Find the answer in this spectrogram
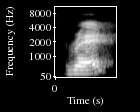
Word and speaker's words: read: Here, please remember the past tense of read is also same spelling, but it is pronounced in a different way. Past tense of read is read.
